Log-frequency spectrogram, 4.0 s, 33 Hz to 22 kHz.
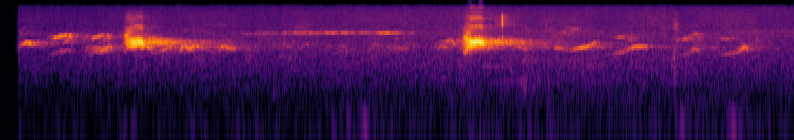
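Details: Bulbul calling for a mate, recorded 28 May 2021: two sharp, bright chirped notes about a second and a half apart, each trailing into soft warbled twitters, with quiet gaps between.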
